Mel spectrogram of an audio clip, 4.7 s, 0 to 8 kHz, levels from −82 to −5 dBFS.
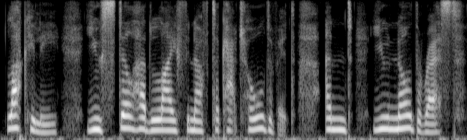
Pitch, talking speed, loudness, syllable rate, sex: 220 Hz, 205 wpm, -19 LUFS, 5.1 syllables/s, female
